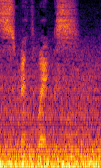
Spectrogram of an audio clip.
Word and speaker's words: Smithwick's: That's Smithwick's, for those of you who don't know how to say it. Smithwick's is the correct way of saying it.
